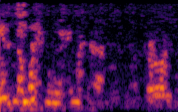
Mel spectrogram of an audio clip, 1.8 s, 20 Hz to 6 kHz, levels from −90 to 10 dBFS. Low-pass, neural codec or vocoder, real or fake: 5.4 kHz; none; real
